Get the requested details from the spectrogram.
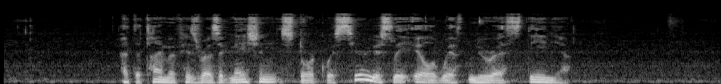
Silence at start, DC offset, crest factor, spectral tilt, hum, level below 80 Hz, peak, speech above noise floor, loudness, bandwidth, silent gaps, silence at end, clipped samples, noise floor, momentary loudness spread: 1.2 s; under 0.1%; 16 dB; -5 dB/octave; none; -34 dBFS; 0 dBFS; 31 dB; -15 LUFS; 11.5 kHz; none; 1.5 s; under 0.1%; -46 dBFS; 7 LU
